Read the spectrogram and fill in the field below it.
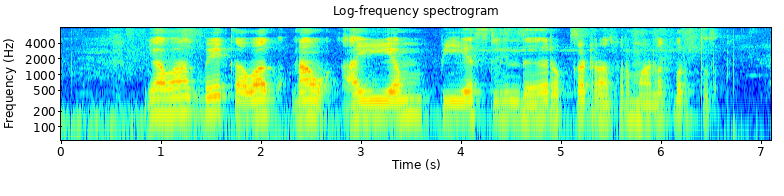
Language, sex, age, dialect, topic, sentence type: Kannada, female, 36-40, Northeastern, banking, statement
